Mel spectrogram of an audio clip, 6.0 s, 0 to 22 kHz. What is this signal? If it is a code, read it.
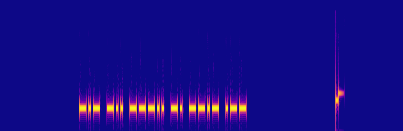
Morse code, heard as a keyed tone, about 34 wpm, 690 Hz. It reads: KD8NQW
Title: USA Call Signs - 6 Characters - 2x Character Spacing - 35wpm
